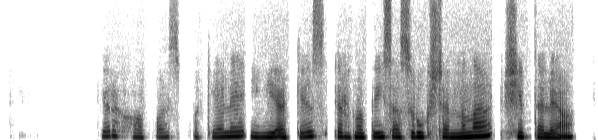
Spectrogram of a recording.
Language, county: Lithuanian, Kaunas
